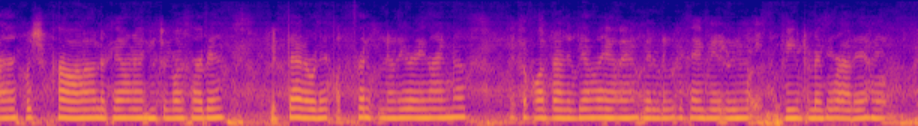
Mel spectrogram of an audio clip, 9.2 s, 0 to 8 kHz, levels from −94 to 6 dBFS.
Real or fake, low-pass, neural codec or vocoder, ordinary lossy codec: fake; none; codec, 16 kHz, 1 kbps, FreqCodec, larger model; none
